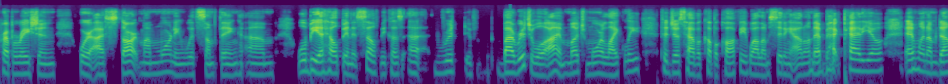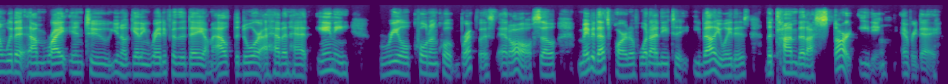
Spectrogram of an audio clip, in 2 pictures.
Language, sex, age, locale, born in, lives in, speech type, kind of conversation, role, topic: English, female, 65-69, en-US, United States, United States, conversation, unstructured, none, What does a balanced morning routine look like for you, and what makes it meaningful?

